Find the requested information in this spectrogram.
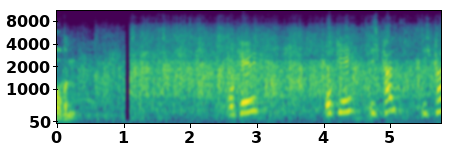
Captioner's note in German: Beifall CDU, Freie Demokraten, AfD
